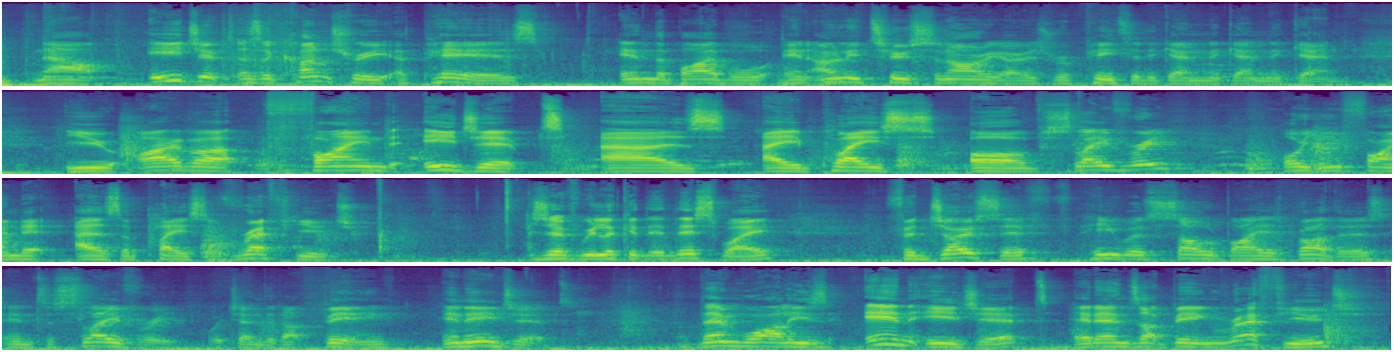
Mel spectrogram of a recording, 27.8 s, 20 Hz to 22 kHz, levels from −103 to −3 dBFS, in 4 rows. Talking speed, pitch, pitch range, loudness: 155 wpm, 125 Hz, 110-140 Hz, -19 LUFS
